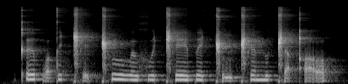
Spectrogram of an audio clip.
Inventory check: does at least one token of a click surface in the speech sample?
yes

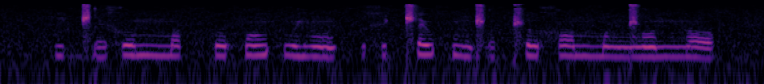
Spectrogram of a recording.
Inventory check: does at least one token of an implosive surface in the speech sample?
no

